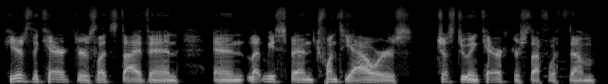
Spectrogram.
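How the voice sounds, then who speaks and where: A man's voice: on the low side, steady tone, unhurried, bright, forceful tone, dry recording. A man hosting a casual podcast chat, talking enthusiastically and repeating words for emphasis. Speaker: podcast host.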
